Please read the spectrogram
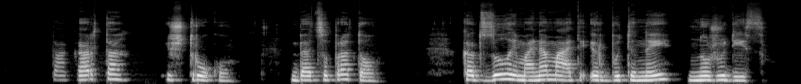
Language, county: Lithuanian, Šiauliai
